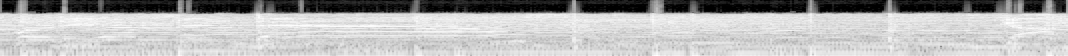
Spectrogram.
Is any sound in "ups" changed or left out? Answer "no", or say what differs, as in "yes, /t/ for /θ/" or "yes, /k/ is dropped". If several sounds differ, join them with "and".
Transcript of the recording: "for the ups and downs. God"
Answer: yes, /p/ is dropped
